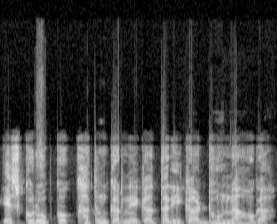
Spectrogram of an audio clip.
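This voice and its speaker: A man's voice: medium pitch, sing-song, moderate pace, no room sound, muffled recording, lightly acted. A man voicing a sneering clan schemer. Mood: scheming. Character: scheming male rival of a martial clan. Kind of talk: Hindi-dubbed short drama.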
